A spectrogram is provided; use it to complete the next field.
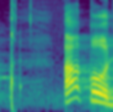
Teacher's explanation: اق جلدی میں قلقلہ کرنا ہے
